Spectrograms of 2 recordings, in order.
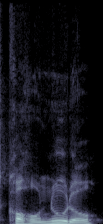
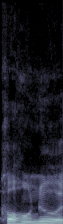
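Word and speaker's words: Cojonudo: They're like, "Well, no, it's kohonudu, but kohu is the way we Cuban people say it because it's it's slang for for being ballsy.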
